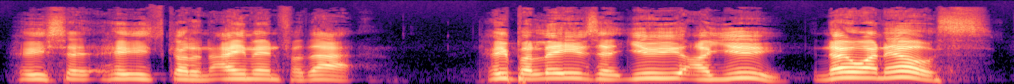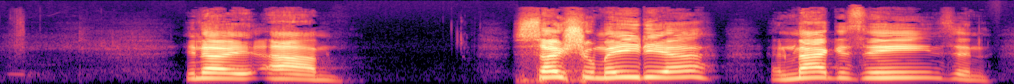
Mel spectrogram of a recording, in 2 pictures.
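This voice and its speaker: A man's voice: sits high, clear, resonant tone, dry recording. A male pastor giving a sermon in an earnest, conversational way, often restarting his sentences.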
